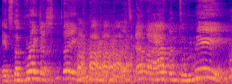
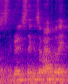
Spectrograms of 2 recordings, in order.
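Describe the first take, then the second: First: Bigger retake. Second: Said in the usual way. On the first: Shown as a demonstration. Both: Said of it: "Sorry, let me try that again".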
